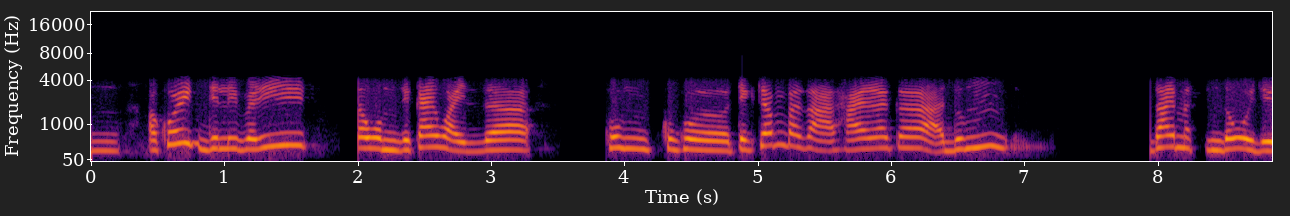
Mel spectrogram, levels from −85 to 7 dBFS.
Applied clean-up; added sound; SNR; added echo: none; none; none; none.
